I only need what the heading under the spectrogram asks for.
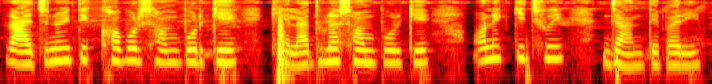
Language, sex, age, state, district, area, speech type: Bengali, female, 30-45, West Bengal, Paschim Medinipur, rural, spontaneous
